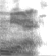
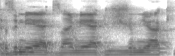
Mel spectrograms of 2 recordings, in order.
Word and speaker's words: Zimniak: Zimniak. – Zimniak. I totally forgot. – Depends how Polish you are. But yeah, Zimniak, if you're my grandma.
